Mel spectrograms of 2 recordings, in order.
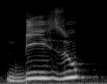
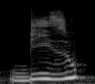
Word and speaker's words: bisous: Repeat after me, bisous, with a Z sound and a silent S, bisous. Again, bisous.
